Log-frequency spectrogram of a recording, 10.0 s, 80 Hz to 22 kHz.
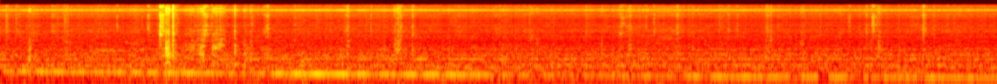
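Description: Airbus A320 cabin noise at the stand: a steady hum that slowly falls in pitch throughout, with a couple of sharp clicks about two and four seconds in.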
